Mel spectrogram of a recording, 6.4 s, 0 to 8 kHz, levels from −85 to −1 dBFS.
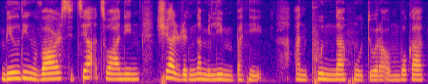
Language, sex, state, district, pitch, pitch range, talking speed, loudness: Mizo, female, Mizoram, Aizawl, 180 Hz, 170-195 Hz, 170 wpm, -19 LUFS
